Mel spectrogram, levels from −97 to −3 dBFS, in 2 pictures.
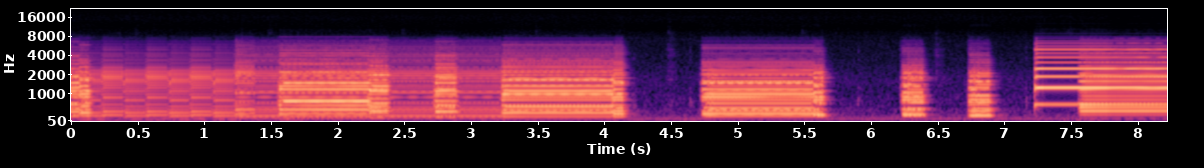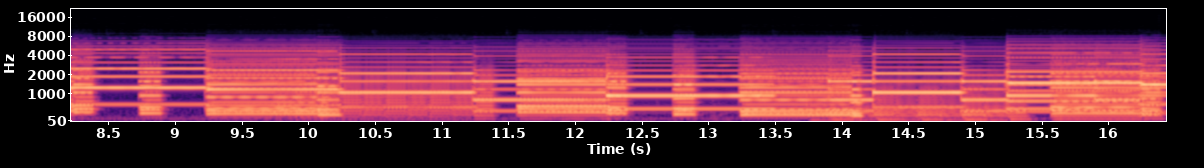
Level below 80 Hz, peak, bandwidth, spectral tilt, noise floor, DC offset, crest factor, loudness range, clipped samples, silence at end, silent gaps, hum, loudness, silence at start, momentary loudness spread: -58 dBFS; -2 dBFS; 8.4 kHz; -3.5 dB/octave; -55 dBFS; under 0.1%; 14 dB; 4 LU; under 0.1%; 0 s; none; none; -16 LUFS; 0 s; 10 LU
